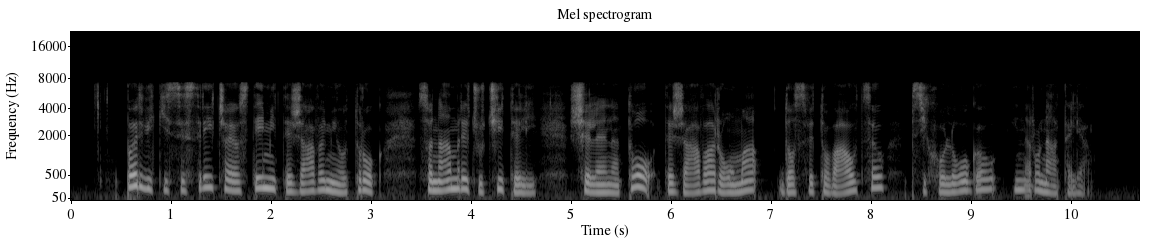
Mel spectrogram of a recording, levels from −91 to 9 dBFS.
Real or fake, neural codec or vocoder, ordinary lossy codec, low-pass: real; none; none; 7.2 kHz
